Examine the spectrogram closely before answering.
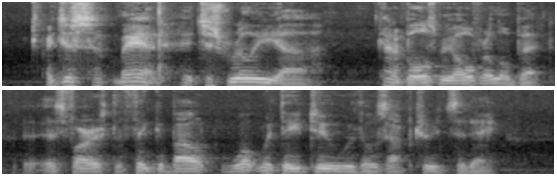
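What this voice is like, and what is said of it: Emotional, congested voice. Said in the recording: “I'm getting emotional about this now, which is not good with a cough and a runny nose.”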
